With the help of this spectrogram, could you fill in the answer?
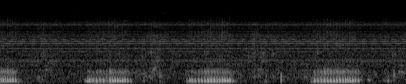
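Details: Sleeping English Bulldog Ozzy snores with flapping lips; four low, rough snore bursts spaced about a second apart, with faint clicks between.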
